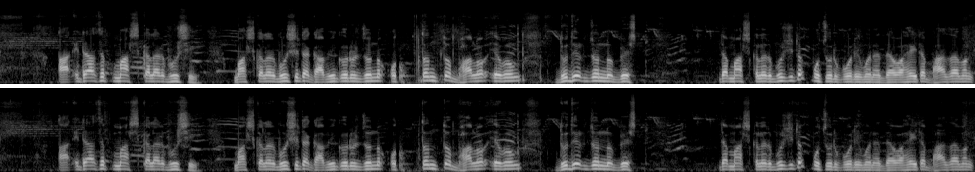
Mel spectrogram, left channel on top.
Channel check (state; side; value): quieter; right; 3.2 dB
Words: আর এটা আছে মাসকালার ভুসি। মাসকালার ভুসিটা গাভী গরুর জন্য অত্যন্ত ভালো এবং দুধের জন্য বেস্ট। এটা মাসকালার ভুসিটা প্রচুর পরিমাণে দেওয়া হয়। এটা ভাজা এবং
